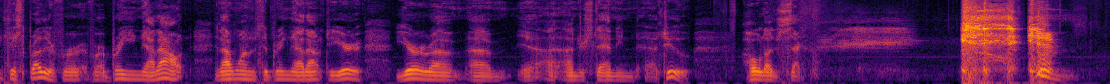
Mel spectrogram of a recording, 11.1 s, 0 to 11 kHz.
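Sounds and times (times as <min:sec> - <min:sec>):
speech: 0:00.0 - 0:08.4, 0:10.4 - 0:10.7
faint breathy hiss: 0:03.6 - 0:04.0, 0:06.9 - 0:07.4, 0:08.0 - 0:10.8
person coughing: 0:09.6 - 0:10.8.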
